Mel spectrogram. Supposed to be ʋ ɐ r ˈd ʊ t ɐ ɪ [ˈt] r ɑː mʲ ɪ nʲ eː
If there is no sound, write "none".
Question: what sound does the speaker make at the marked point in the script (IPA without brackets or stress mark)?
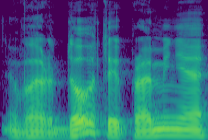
p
